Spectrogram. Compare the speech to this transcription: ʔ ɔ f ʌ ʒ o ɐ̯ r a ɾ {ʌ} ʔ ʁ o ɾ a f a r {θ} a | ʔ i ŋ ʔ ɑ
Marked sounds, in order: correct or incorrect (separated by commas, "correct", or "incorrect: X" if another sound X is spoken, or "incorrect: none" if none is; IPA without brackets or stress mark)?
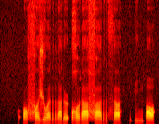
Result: incorrect: ə˞, correct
